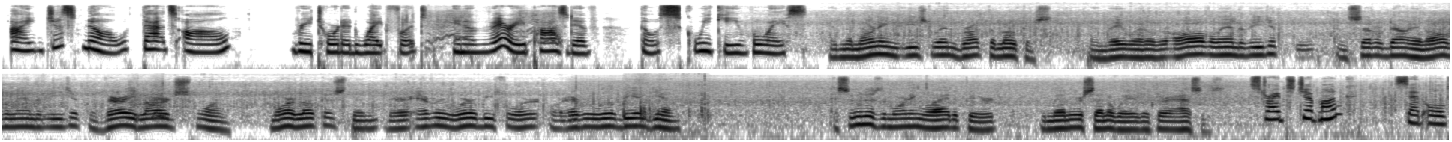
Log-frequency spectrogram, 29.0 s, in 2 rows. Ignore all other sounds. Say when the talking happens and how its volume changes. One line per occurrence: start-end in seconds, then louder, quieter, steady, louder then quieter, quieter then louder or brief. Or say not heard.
0.1-12.8 steady
13.3-21.3 steady
22.8-28.9 steady.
